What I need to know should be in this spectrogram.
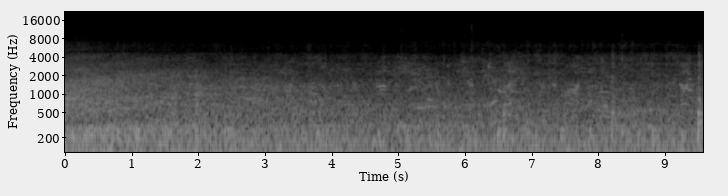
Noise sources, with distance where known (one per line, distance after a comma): person or small group talking, near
